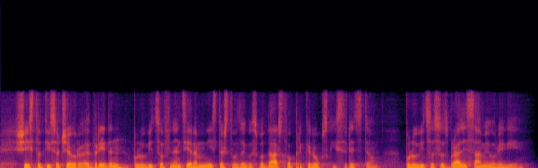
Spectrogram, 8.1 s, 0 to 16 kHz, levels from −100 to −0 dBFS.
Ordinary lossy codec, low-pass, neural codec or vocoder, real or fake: MP3, 64 kbps; 7.2 kHz; codec, 16 kHz, about 1 kbps, DyCAST, with the encoder's durations; fake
